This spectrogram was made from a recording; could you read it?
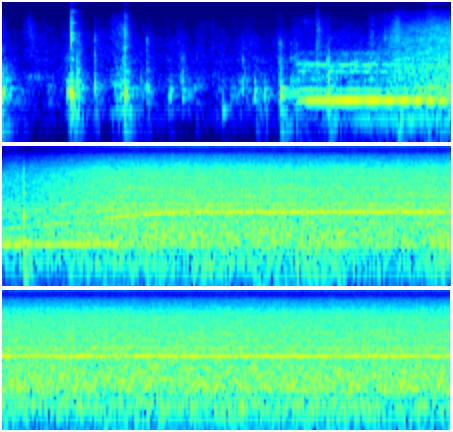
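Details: Coleman Presidential II furnace blower after repair (previously noisy, suspected worn bushings; fixed with spare parts): after a few clunks it spins up with a steady rising hum leveling into an even whoosh, no rattle or scrape, running healthy.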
